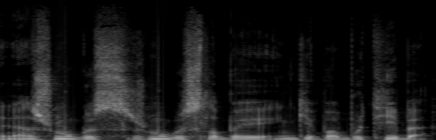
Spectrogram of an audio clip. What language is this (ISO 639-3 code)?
lit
